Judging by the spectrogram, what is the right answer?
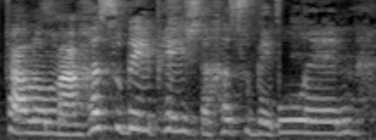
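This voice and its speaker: A high-pitched woman chats earnestly to camera in a casual vlog. She sounds a little nervous and slightly out of breath, and circles back over her own phrases. Her voice sits a short way back from the mic. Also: normal speed, far from the mic. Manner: earnest, repeats phrases, many fillers. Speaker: vlogger. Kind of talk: casual first-vlog chat.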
